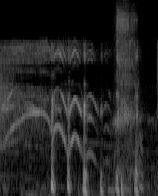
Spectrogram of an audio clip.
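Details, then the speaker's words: Adult genuinely coughing and saying it hurt: a quick run of about six short, voiced coughs in under a second. "Actually coughing and it hurt. It's actual coughing."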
